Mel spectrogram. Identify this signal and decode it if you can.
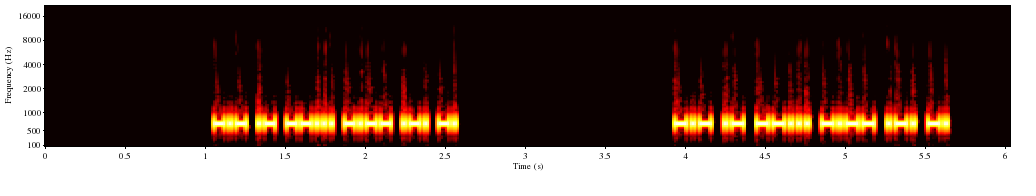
Morse code, heard as a keyed tone, about 53 wpm, 700 Hz. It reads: KA7YRN KA7YRN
